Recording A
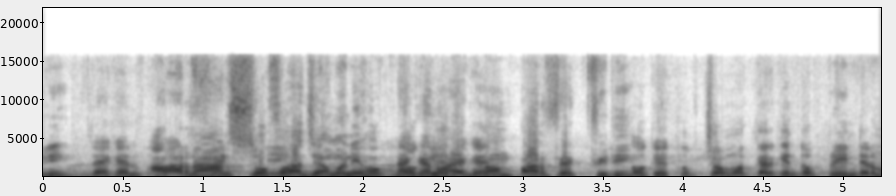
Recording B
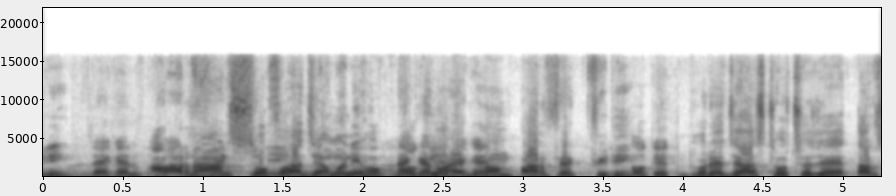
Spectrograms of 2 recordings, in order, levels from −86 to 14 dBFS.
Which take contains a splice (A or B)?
B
